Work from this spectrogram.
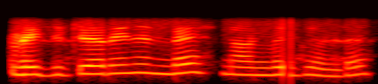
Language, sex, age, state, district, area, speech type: Malayalam, female, 30-45, Kerala, Wayanad, rural, conversation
